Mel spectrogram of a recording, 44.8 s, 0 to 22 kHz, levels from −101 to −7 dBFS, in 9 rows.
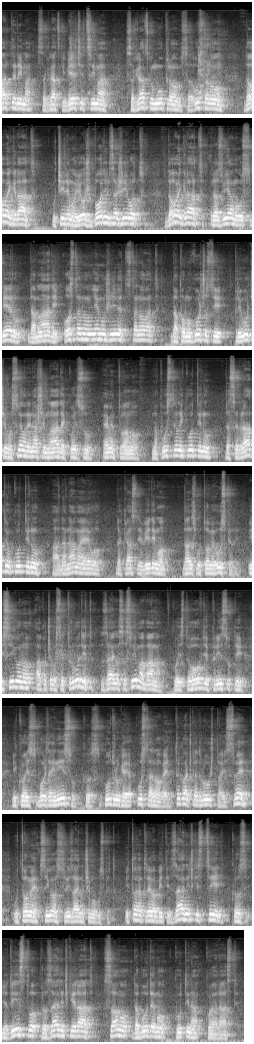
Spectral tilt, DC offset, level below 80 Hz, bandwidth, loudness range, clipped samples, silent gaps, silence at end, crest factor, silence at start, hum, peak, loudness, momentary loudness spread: -7 dB/octave; under 0.1%; -44 dBFS; 16.5 kHz; 3 LU; under 0.1%; none; 0 s; 12 dB; 0 s; none; -2 dBFS; -14 LUFS; 10 LU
